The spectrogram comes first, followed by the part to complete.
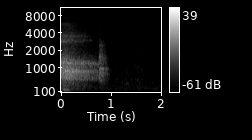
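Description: A person's breathy sigh, one out-breath lasting about a second and fading away.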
